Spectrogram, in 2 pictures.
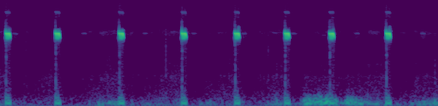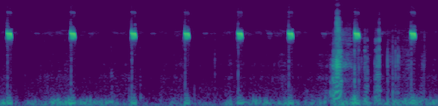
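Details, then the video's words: A cricket calling from under tree bark gives short, high, shrill chirps at a steady pace, about two each second. "Cricket calling from under bark"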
